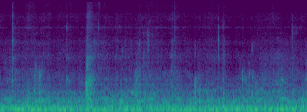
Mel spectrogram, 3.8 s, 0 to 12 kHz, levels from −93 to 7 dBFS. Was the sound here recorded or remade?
remade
